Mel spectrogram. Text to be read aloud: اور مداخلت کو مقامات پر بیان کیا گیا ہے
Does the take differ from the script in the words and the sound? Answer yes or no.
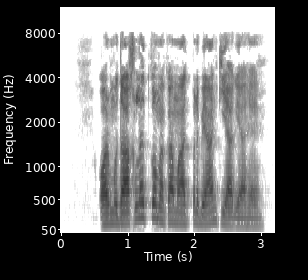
no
